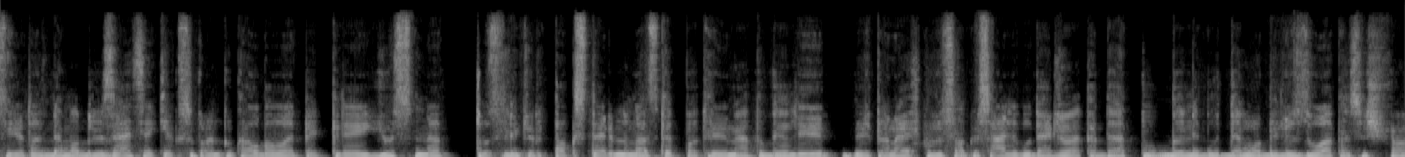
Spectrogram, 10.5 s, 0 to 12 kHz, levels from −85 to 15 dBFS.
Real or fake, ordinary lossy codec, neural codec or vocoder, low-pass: fake; AAC, 64 kbps; codec, 44.1 kHz, 1.7 kbps, Pupu-Codec; 10.8 kHz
